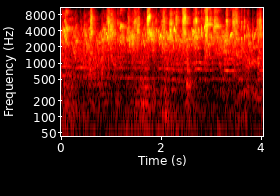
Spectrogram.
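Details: Lively budgerigar chatter of quick, irregular chirps, more than two a second, mixed with harsh squawks and a few bright whistled notes, all high-pitched and nearly continuous.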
